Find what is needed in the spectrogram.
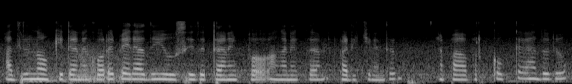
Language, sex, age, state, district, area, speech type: Malayalam, female, 18-30, Kerala, Palakkad, urban, spontaneous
